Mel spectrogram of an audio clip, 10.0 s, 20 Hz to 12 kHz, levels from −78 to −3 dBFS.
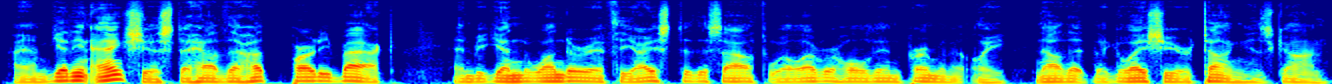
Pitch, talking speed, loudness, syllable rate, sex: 90 Hz, 190 wpm, -21 LUFS, 4.9 syllables/s, male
